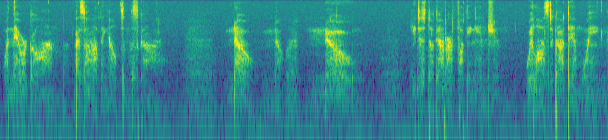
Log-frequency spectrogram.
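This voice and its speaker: A woman telling a story in a soft, slow, soothing unvoiced whisper. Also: poor audio.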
